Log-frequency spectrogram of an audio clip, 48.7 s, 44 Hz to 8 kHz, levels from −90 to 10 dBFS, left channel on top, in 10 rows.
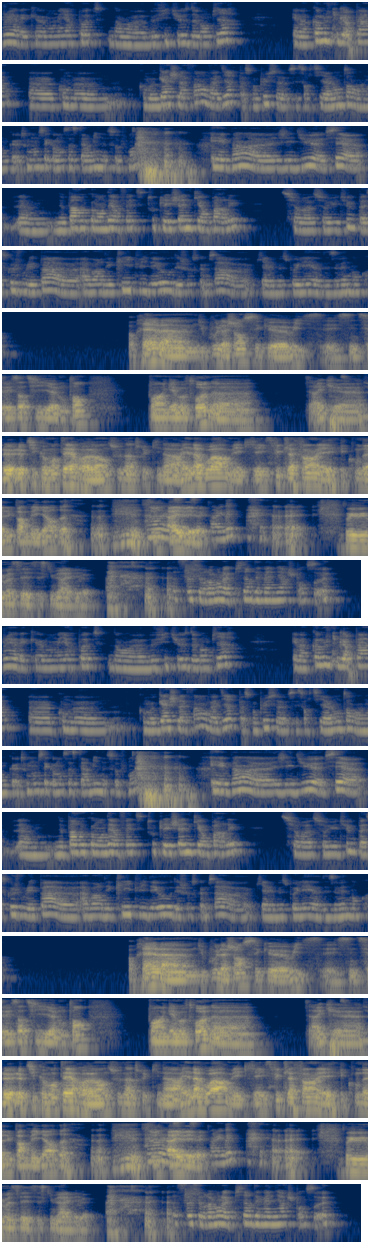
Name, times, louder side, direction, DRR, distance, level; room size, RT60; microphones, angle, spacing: voice 1, 0.0-3.1 3.9-5.0 5.2-6.5 6.8-11.6 12.5-17.8 18.4-24.4 31.3-31.4 34.0-34.3 40.9-42.6 44.7-45.1 46.2-48.2, right 1 dB, 65° right, 0 dB, 1.1 m, -34 dB
voice 2, 11.5-12.1 26.2-30.7 31.2-32.6 33.4-41.7 42.8-42.9 43.3-45.0 45.3-45.9, right 1 dB, 20° right, -5 dB, 0.7 m, -24 dB
3.1 x 2.9 x 2.3 m, 0.33 s
head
